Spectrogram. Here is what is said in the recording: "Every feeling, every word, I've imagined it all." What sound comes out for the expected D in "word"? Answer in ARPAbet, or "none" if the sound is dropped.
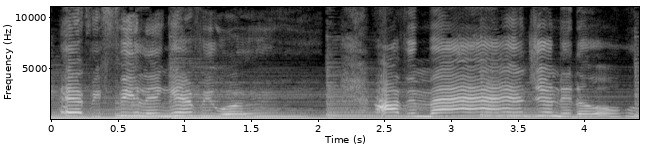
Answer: none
